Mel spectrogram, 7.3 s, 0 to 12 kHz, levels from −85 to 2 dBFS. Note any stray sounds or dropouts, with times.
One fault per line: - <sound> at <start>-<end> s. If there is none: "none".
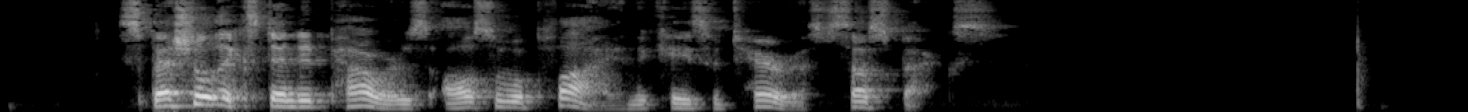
none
